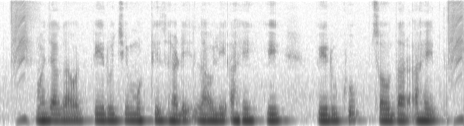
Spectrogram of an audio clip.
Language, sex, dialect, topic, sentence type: Marathi, male, Varhadi, agriculture, statement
